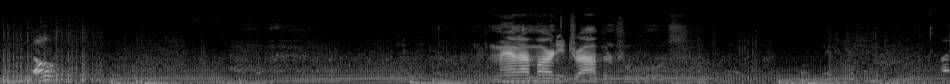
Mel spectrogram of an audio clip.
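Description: A quad bike engine hums steadily as it drives over rough ground.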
